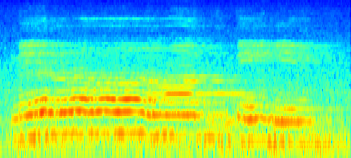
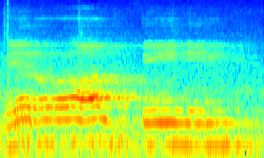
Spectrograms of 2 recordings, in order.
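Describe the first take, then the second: First: The n sound is kept before the r. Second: The n sound merges fully into the r. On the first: The speaker calls it wrong. "Salah bacanya itu" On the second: The speaker calls it right. "Yang benar adalah"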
